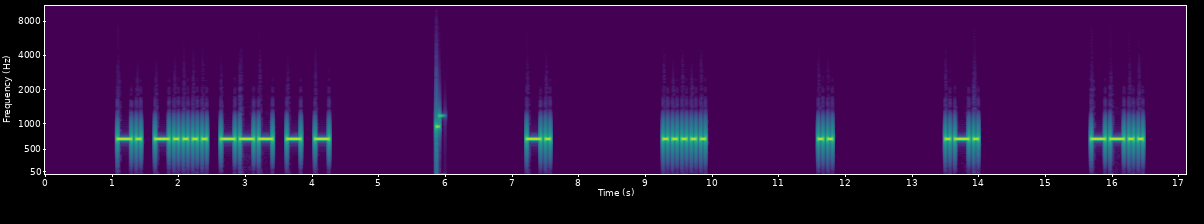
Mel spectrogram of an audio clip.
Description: Morse code, heard as a keyed tone, about 17 wpm, spaced as for 7 wpm, 700 Hz. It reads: N6OTT N5IRZ
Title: USA Call Signs - 5 Characters - 8x Character Spacing - 17wpm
